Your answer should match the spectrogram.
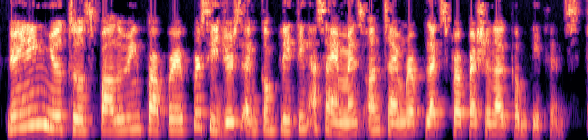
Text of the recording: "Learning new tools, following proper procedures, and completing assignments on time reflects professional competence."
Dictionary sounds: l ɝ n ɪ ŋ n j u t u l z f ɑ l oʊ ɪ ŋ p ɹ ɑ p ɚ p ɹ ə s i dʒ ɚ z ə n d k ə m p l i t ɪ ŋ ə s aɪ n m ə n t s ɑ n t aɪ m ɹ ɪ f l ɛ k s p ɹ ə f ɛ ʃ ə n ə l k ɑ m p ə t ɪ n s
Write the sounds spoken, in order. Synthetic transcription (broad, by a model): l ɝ n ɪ ŋ n j u t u l s f ɑ l oʊ ɪ ŋ p ɹ ɑ p ɚ p ɹ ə s i dʒ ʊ s ə n d k ə m p l i t ɪ ŋ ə s aɪ n m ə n t s ɑ n t aɪ m ɹ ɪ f l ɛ k s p ɹ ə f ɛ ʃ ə n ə l k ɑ m p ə t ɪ n s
